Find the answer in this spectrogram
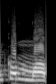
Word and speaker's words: comb: अब जरा ध्यान दो, यहां पर एक शब्द है COMB, तो इसको सी को क पढ़ेंगे, ओ को औ पढ़ेंगे, एम को म पढ़ेंगे, इसको पढ़ेंगे कॉम। कॉम नहीं पढ़ेंगे, कॉम, बी साइलेंट हो, कॉम।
